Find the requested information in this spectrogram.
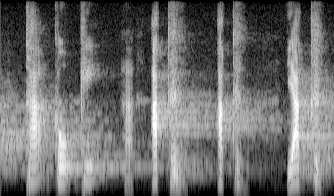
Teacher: Kemudian di kaf, kaf itu sifatnya hamas, berdesis, mengeluarkan angin baik mati maupun berharokat.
